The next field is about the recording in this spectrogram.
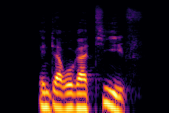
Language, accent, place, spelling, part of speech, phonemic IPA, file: German, Germany, Berlin, interrogativ, adjective, /ˌɪntɐʁoɡaˈtiːf/, De-interrogativ.ogg
- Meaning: interrogative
